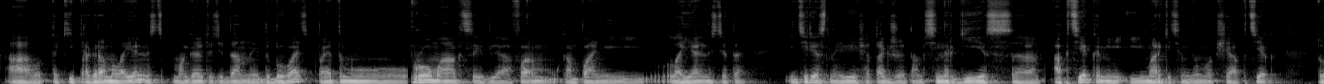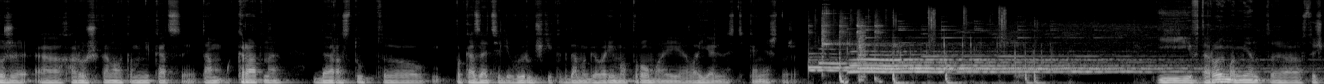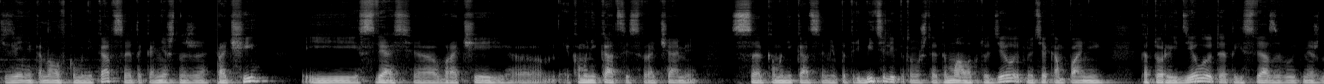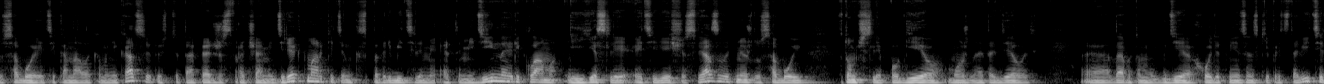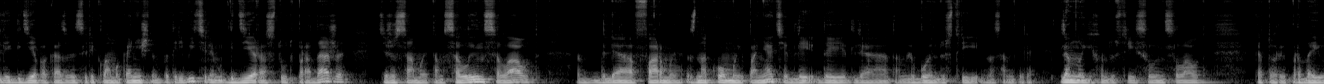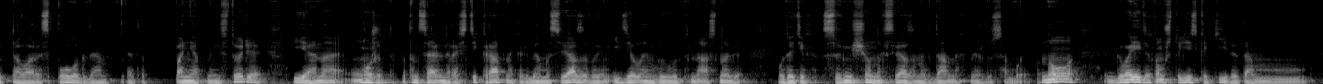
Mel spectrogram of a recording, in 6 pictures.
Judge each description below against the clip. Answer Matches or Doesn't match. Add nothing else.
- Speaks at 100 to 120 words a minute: Doesn't match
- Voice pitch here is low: Matches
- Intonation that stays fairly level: Matches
